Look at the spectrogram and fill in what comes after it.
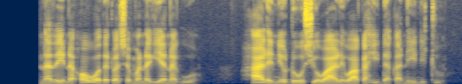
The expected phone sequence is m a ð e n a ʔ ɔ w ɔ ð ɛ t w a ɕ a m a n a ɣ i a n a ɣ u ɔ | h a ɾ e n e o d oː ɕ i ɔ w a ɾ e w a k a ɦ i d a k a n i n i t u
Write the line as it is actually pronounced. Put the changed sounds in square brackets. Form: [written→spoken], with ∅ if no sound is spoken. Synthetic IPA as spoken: [m→n] a ð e n a ʔ ɔ w ɔ ð ɛ t w a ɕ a m a n a ɣ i a n a ɣ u ɔ | h a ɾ e n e o d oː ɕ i ɔ w a ɾ e w a k a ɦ i d a k a n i n i t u

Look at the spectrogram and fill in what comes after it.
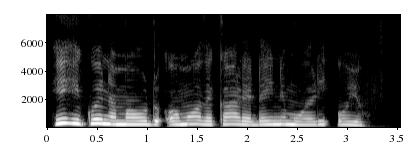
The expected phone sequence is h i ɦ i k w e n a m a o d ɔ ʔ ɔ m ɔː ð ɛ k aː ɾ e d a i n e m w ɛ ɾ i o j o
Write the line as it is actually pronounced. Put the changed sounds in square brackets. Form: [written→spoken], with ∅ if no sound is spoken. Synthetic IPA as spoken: h i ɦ i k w e n a m a o d [ɔ→o] ʔ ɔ m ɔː ð ɛ k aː ɾ [e→ɛ] d a i n e m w ɛ ɾ i o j o

